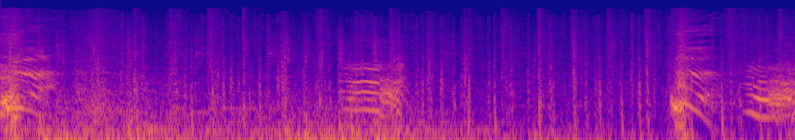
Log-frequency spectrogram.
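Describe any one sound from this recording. A small animal squeals and growls.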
